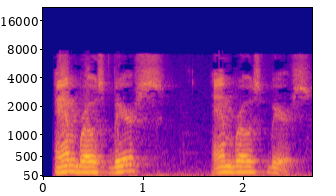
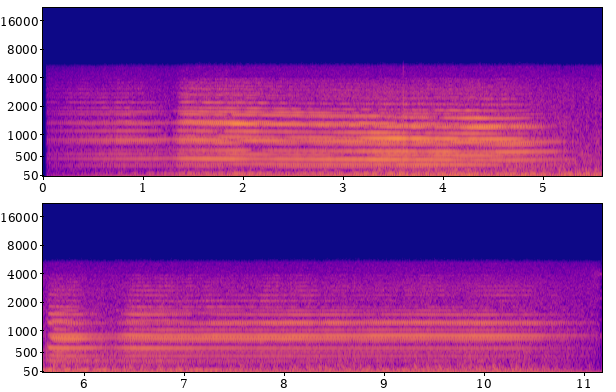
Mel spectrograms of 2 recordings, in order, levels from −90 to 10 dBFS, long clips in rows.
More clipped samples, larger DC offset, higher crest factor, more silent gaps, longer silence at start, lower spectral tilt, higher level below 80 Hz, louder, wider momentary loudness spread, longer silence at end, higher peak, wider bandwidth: first, 0.3% vs under 0.1%; second, under 0.1% vs 2%; second, 12 dB vs 18 dB; neither; about the same, 0.1 s vs 0 s; first, -6.5 dB/octave vs -3 dB/octave; about the same, -36 dBFS vs -38 dBFS; first, -11 LUFS vs -24 LUFS; about the same, 12 LU vs 13 LU; about the same, 0 s vs 0 s; first, 0 dBFS vs -6 dBFS; first, 7.4 kHz vs 5.8 kHz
